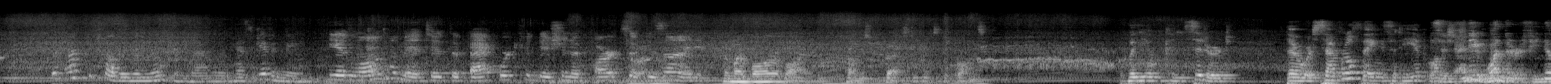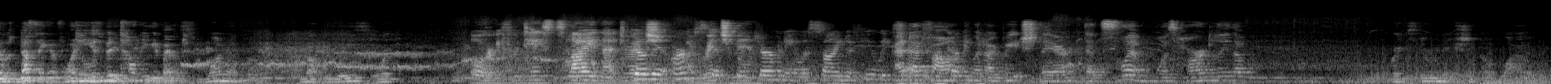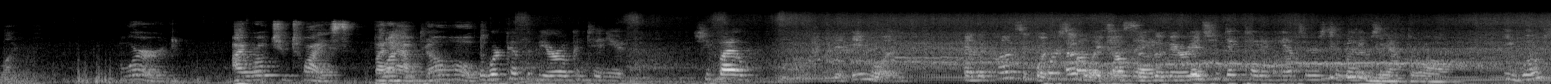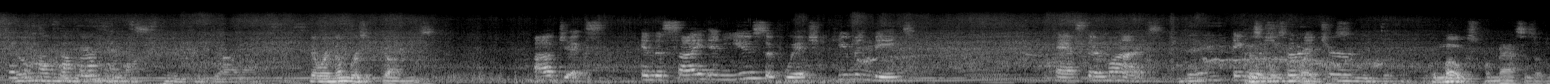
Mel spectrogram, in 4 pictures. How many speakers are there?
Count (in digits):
9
